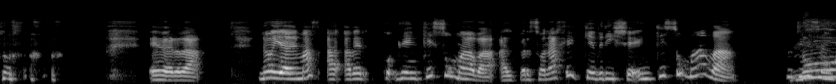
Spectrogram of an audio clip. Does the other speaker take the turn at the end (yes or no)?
yes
